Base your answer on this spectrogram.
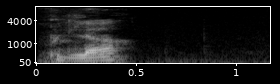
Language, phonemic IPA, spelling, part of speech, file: French, /pud.laʁ/, Poudlard, proper noun, Fr-Poudlard.ogg
- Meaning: Hogwarts, the fictional school of magic in the Harry Potter series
